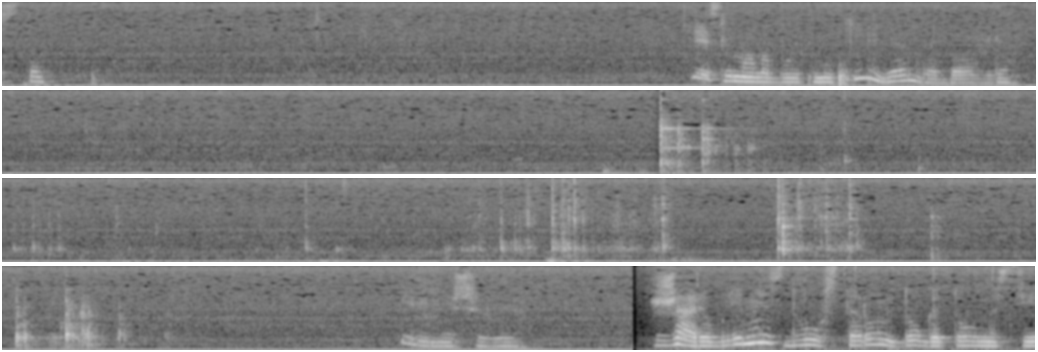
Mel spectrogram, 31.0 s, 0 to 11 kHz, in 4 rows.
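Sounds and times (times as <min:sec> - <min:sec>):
faint steady hiss: 0:00.0 - 0:31.0.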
